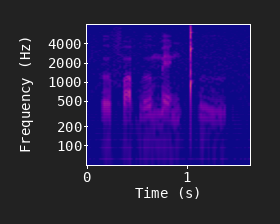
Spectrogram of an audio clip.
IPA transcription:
o f ɒ b oː m ɛ ŋ ɯ ǃʰ uː

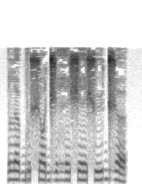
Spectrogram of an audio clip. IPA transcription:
l œ b u ʃ ɔ d͡ʒ ɪ ɦ e ʃ e ʃ y d͡ʒ œ

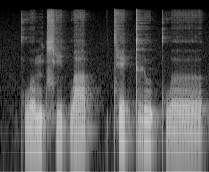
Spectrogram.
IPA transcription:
kʰ w o˦˥ m t͡ɕʰ i˥˩ t̚ w a˥˩ p̚ | tʰ e˦˥ k̚ t r u˥˩ ʔ kʰ w ɤː˧

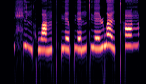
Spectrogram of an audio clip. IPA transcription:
ɕ y˥˩ n k w ɑ˧˥ ŋ pʰ ɥ ɛ˧˥ p ɥ ɛ˧˥ n t̪ ɥ ɛ˧˥ ɻ w a˥˩ ɪ̯ t̪ʰ ɑ˥ ŋ

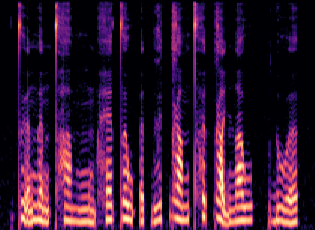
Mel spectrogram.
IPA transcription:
t̪ ɨ̰˧˨ ə̯ n ə̰ː˧˨ n t̪ʰ a̤˨˩ m ŋ ə̰˧˨ m h ɛ˧ t̪ ə˧ w ʔ ə˨˩ t̚ ɣ ɨ˦˥ t̚ ɣ a˨˦ m t̪ʰ ə˦˥ t̚ ɣ a̰˧˨ j n a˧ w | ɗ u˧˩˨ ə̯

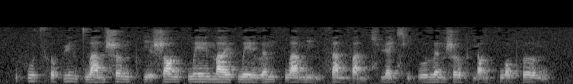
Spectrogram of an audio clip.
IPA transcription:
f u˥˩ t͡sʰ ɤ˩ p y˥˩ n t̪ w a˧˥ n ʂ ɤ˥˩ ŋ pʰ ḭ˨˩ ʂ ɑ˥˩ ŋ x w e˥ ɪ̯ m a˥ ɪ̯ f w e˥˧ ɪ̯ l ə˥˩ n pʰ w ä˧˥ m ḭ˨˩ n s a˥˩ n f a̰˨˩ n t͡ɕʰ ɥ ɛ˥˩ t͡ɕʰ i˩ p u˥ l ə˥ n ʂ ɤ˥˩ pʰ j ɑ̰˨˩ ŋ pʰ w ɔ˥˧ pʰ ɤ˥˩ ŋ

